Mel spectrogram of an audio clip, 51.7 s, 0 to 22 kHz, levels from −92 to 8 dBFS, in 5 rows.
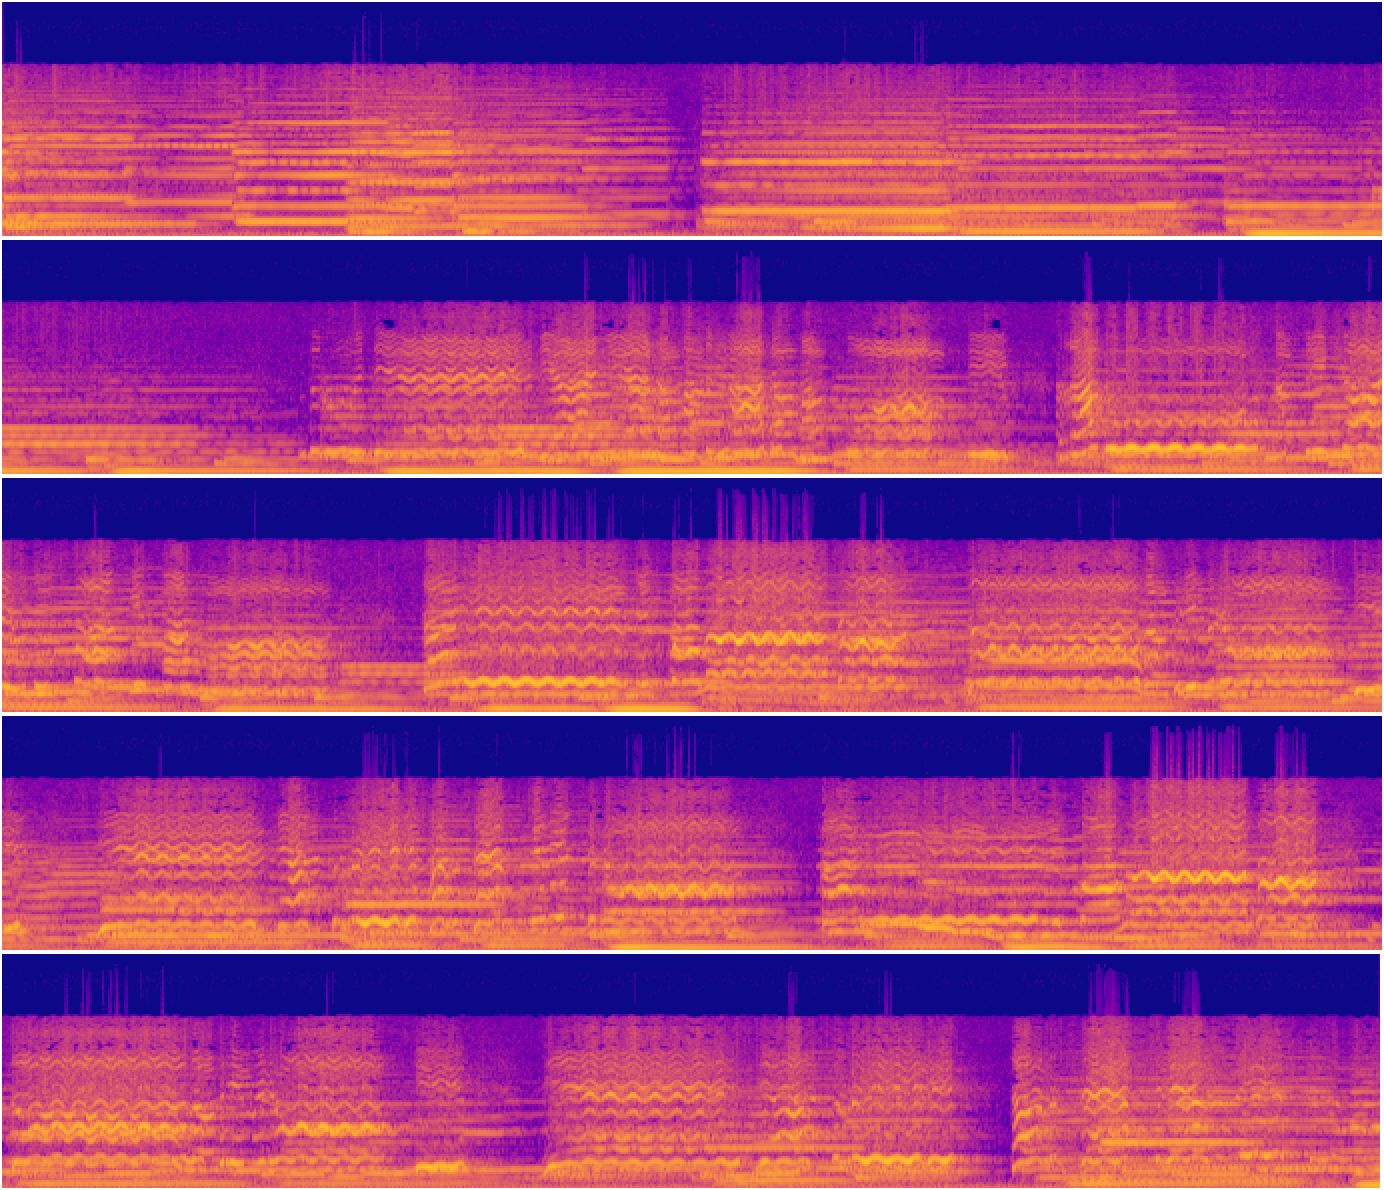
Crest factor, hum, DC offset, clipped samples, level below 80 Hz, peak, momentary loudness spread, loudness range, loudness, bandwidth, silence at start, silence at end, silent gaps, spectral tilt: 12 dB; none; 2%; under 0.1%; -22 dBFS; 0 dBFS; 10 LU; 5 LU; -13 LUFS; 7.6 kHz; 0 s; 0 s; none; -5.5 dB/octave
